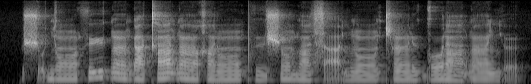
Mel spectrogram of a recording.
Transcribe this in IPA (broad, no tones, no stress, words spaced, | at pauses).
ʃo̰ɟõːθy ɠə̃ːɠakʰã ɠɐ̃ːχɐ̃ɾõːpʰɨ ʃõbãsa̰ ʎõːcʰə̃ːɾɨɡo ɾã ɠɐ̃ːʎə̰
